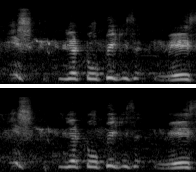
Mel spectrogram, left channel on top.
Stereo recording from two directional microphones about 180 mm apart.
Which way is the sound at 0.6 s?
20° left (ahead or behind).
